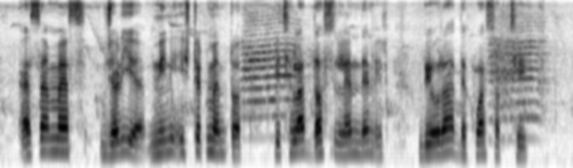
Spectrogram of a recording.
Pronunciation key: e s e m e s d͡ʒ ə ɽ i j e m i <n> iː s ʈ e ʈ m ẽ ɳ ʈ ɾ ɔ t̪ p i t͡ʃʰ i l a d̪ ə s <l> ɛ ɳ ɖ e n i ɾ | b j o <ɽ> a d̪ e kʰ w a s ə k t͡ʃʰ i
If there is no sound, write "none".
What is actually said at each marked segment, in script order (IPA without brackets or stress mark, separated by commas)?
n, l, ɾ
